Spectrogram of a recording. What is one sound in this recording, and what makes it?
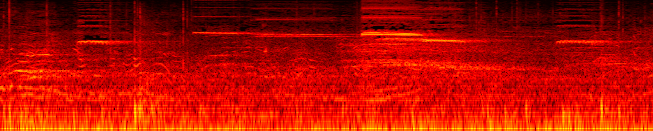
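A volleyball is struck with dull thuds.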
